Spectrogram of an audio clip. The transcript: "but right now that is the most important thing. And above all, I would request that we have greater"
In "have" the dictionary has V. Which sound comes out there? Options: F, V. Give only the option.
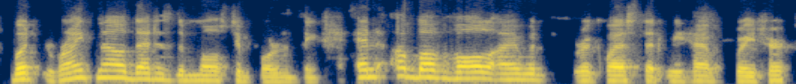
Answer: V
